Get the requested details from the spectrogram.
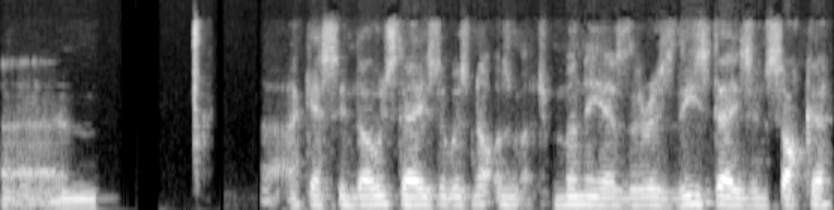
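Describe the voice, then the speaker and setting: Somewhat breathy, a man with a Welsh accent speaks at a medium pitch and a moderate pace. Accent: British (Welsh). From North Wales. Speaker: professor. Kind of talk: podcast interview. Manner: hesitant, many fillers.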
